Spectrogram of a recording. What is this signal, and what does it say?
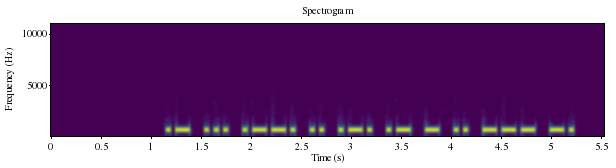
Morse code, heard as a keyed tone, about 25 wpm, 700 Hz. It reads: ASPIRATION
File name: 10 Letter Words - First 3 Letters Given - 25wpm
